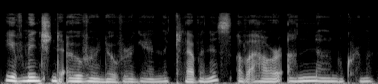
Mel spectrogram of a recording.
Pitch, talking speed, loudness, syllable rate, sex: 135 Hz, 205 wpm, -19 LUFS, 6.4 syllables/s, female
